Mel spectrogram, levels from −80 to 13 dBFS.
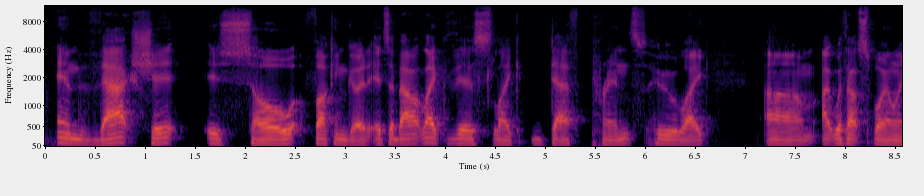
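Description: Nothing in this speech recording points to a technical fault: the signal holds steady throughout, with no interruptions, level problems or damage to be heard.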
